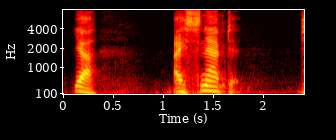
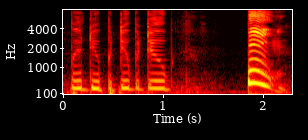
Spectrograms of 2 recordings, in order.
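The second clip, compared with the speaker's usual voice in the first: toy sound effects; 9 semitones higher, slower than usual. Retold or imitated. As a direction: make the toy noises, then burst out with the snap. Imitating toy sounds while snapping it.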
